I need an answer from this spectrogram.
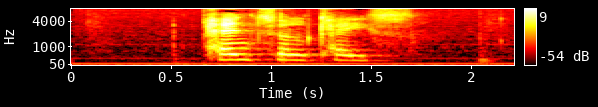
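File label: "pencil case", English; classroom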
